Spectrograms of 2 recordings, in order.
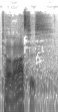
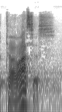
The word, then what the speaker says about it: Terrazas: Now, when he was introduced, Mayor Garcetti pronounced his name as Ralph Terrazas. Okay? Okay? Then as it all went by, toward the end, it was no longer Terrazas. It was Terrazas.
